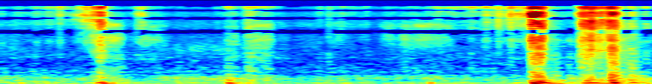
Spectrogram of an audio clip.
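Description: A detached green nylon scouring pad is pulled and ripped into fibrous pieces with fingers. Four short, bright, crispy tearing bursts are heard, the last two louder, with quiet rustling in between.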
